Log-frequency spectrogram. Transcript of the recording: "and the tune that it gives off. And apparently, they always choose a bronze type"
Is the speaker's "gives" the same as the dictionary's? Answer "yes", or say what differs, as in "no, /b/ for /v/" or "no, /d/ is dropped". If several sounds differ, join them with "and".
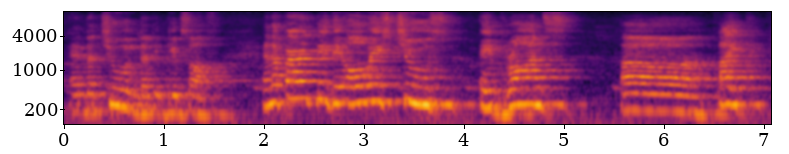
no, /s/ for /z/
